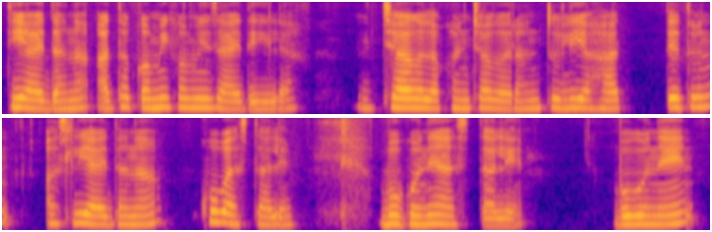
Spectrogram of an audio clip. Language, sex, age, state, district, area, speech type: Goan Konkani, female, 18-30, Goa, Pernem, rural, spontaneous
